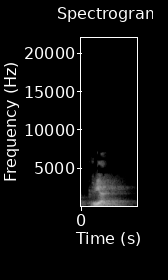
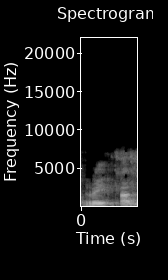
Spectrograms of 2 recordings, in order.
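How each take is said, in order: First: REAL merged into RYAL; single syllable. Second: REAL slowly split as re-AL; two syllables. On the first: Teacher shows the merged result, one-syllable ryal. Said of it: "se convierten en una sola". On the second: Teacher explains the two syllables to class, split re-AL. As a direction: separate "real" into re and al. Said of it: "las dos sílabas". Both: Shown as a demonstration.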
